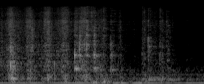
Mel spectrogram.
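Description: Baking soda poured from a plastic pouch into stainless steel frying pans: the pouch crinkles and powder and lumps land on the steel as a dense run of small ticks, which thins out near the end.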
